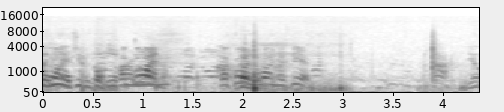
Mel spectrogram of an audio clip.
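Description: A male football commentator speaking in short phrases in Ukrainian, then falling quiet near the end.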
